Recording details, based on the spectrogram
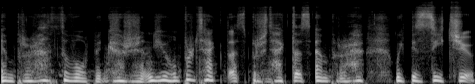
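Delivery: hushed murmur under the breath. A character prays to the emperor as a demon appears, whispered prayer. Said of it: "whispering prayer to the Emperor under her breath".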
